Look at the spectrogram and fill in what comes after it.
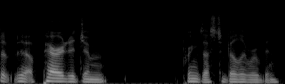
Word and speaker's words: bilirubin: It's bilirubin.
